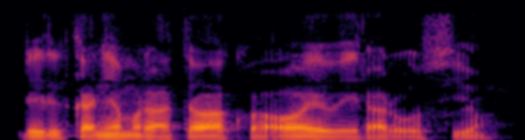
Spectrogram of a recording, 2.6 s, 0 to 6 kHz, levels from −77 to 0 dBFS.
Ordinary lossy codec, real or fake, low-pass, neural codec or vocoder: AAC, 24 kbps; real; 5.4 kHz; none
